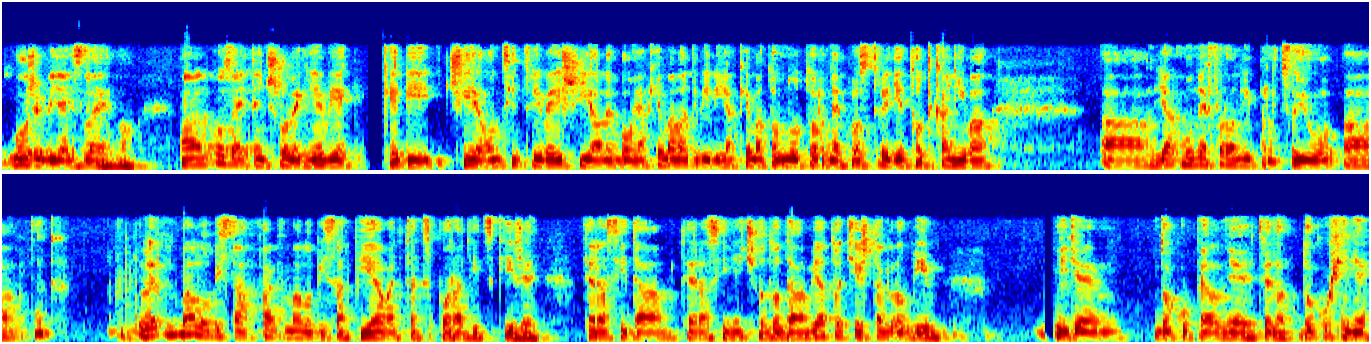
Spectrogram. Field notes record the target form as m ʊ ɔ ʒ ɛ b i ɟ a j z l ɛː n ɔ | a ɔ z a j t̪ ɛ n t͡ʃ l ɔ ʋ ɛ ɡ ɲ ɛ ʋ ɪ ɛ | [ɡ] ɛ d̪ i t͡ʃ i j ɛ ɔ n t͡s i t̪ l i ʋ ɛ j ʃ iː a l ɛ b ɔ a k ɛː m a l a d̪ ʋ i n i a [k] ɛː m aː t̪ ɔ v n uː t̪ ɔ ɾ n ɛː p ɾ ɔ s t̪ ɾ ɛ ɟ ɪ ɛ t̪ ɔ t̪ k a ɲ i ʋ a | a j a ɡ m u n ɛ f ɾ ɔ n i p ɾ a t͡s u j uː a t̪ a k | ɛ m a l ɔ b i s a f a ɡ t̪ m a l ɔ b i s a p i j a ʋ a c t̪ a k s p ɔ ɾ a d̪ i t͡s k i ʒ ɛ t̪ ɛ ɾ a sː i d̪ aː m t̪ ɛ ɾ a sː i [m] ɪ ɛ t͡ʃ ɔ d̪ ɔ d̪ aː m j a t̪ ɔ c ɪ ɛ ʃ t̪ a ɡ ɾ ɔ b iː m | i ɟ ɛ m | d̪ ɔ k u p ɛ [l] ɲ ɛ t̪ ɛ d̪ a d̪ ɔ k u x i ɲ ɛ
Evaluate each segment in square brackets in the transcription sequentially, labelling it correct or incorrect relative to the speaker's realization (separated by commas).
incorrect, correct, incorrect, correct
